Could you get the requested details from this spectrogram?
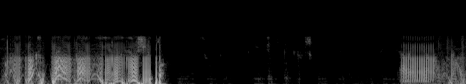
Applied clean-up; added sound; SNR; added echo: neural separator model SepFormer WHAMR!.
